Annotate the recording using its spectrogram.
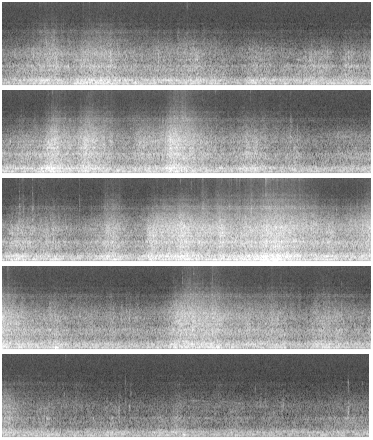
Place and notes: Angra do Heroísmo, Portugal - Lorenzo Hurricane
Lorenzo Hurricane beating the window where i was sleeping at a frightening night.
